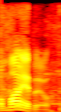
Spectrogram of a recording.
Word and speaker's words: Omayebu: Yeah, I'm putting the wrong the emphasis. syllables, I'm putting yeah. Omayebu.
